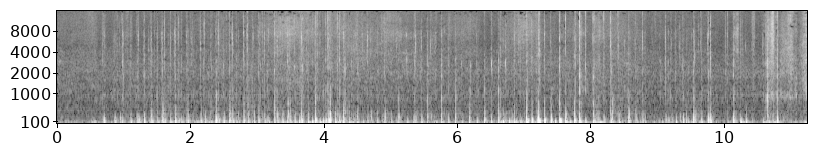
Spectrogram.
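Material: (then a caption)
Foam. Fingertips tap rapidly on the foam sole and synthetic upper of an empty galaxy-print Nike React Presto sneaker held in both hands. The result is a dense stream of soft, dull, low thuds with almost no ring, like muffled clip-clop.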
